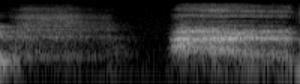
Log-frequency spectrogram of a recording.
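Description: A man's drawn-out, breathy "ahh" hesitation sound, starting about a second in after a short breath and a brief pause.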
